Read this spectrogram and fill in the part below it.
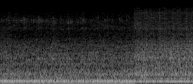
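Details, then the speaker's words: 1950 Chevy 3600 truck, old six, idling from cold after new radiator hoses and coolant, with no choke and the thermostat not yet open. Deep, steady low rumble with an even beat and no misses or knocks. Runs smoothly. "God, it just runs so good. That's no choke, no nothing."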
